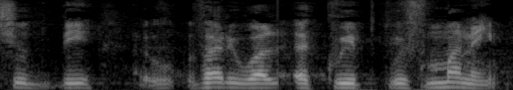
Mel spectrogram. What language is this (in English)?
English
